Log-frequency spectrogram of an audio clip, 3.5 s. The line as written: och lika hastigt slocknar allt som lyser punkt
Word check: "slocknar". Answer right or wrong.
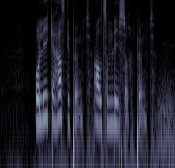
wrong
